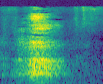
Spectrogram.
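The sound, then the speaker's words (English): A single human yawn, a faint breathy exhalation that swells to a peak and then tapers off, heard alone. “That was a yawn, I'm sorry.”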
